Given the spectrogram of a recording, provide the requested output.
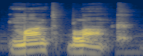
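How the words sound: The name is said with German pronunciation. The speaker calls it right. "I'm going to pronounce it the German way"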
